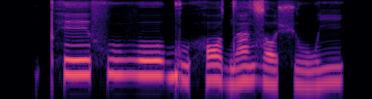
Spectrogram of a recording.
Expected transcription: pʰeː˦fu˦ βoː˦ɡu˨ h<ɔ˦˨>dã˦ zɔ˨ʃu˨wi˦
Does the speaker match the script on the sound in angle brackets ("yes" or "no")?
yes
